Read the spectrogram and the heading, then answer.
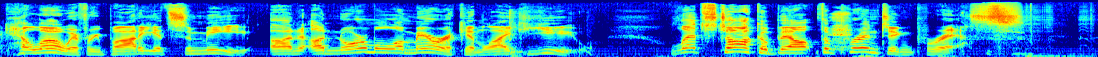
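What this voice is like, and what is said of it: Benedict Cumberbatch's fake American accent. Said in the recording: “he uses his fake American accent”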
